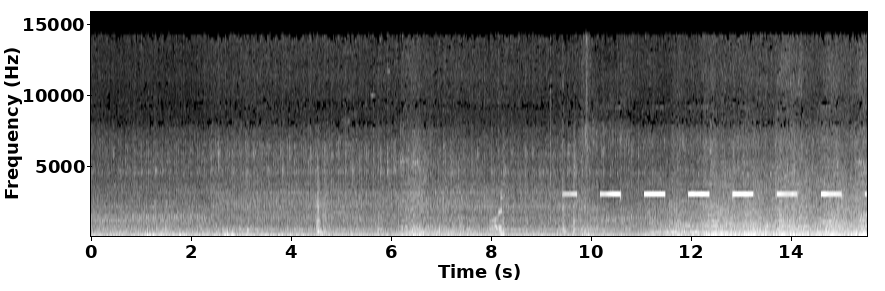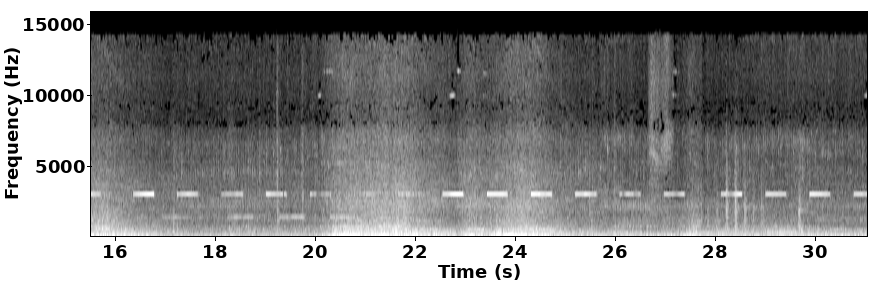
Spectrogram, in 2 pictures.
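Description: LS tractor's diesel engine running and working harder twice, the sound swelling with a throbbing low pulse, as it struggles to pull out of mud. From about a third of the way in a high-pitched beep repeats about once a second, with a lower beep for a few seconds in the middle.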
